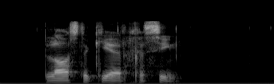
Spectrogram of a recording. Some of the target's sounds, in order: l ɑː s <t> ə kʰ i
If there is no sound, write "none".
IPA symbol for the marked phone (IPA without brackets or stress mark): t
